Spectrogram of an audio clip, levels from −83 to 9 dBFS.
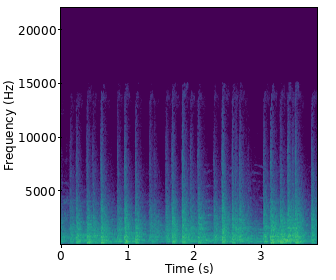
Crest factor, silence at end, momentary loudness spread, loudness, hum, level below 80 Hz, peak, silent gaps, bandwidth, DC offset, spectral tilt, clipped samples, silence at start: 14 dB; 0 s; 7 LU; -22 LUFS; none; -54 dBFS; -8 dBFS; none; 15 kHz; under 0.1%; -5.5 dB/octave; under 0.1%; 0 s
